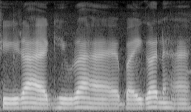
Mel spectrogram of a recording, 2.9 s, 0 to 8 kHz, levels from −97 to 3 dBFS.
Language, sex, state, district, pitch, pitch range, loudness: Hindi, male, Bihar, West Champaran, 120 Hz, 115-125 Hz, -17 LUFS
